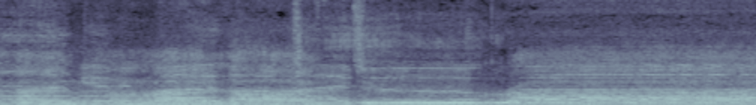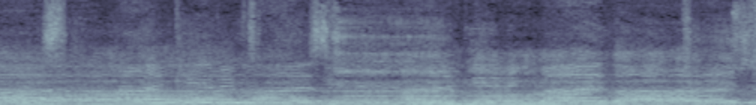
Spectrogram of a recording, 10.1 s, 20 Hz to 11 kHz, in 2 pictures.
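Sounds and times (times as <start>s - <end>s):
group singing a hymn: 0.0s - 10.0s.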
